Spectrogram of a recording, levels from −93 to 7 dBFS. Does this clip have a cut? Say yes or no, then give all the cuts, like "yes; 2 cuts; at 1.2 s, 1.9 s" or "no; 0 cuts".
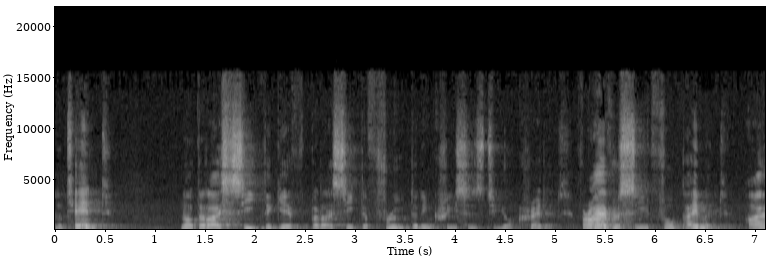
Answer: yes; 2 cuts; at 1.1 s, 5.2 s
